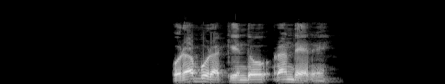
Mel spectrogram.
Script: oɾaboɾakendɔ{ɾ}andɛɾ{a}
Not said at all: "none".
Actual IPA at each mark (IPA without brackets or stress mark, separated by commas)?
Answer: ɾ, ɛ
